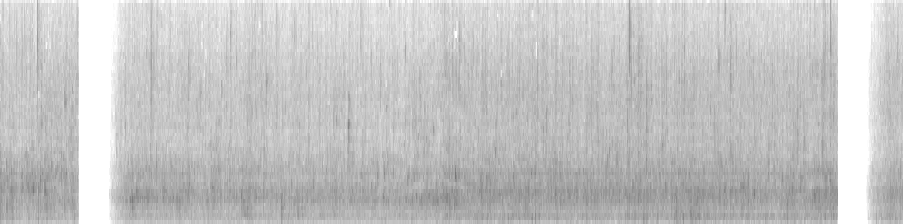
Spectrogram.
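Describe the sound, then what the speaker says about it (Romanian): Traditional Swedish meatballs fry over medium heat in a pan, giving a steady close crackling sizzle that runs continuously without talk, broken by two brief silent gaps. "Prăjim la foc mediu, nu la foc mare."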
